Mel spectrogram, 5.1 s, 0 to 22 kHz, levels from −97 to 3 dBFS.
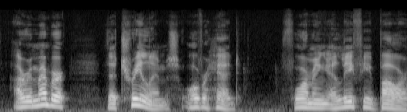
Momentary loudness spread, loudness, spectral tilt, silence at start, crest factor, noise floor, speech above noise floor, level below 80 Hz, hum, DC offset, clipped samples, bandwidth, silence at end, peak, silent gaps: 10 LU; -23 LUFS; -6.5 dB/octave; 0.2 s; 16 dB; -58 dBFS; 36 dB; -50 dBFS; none; under 0.1%; under 0.1%; 14 kHz; 0 s; -6 dBFS; none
